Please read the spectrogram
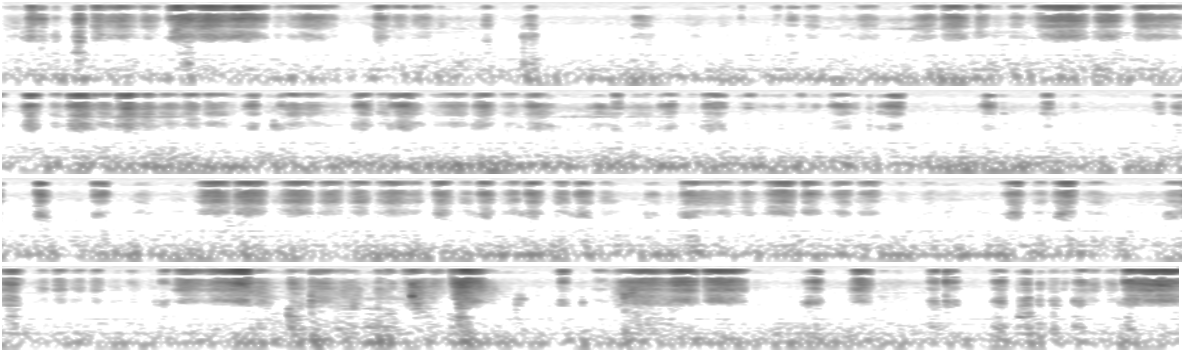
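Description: Faint scratching of a fine-tip ink pen drawing quick strokes on paper, coming in short runs of strokes with pauses between them.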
